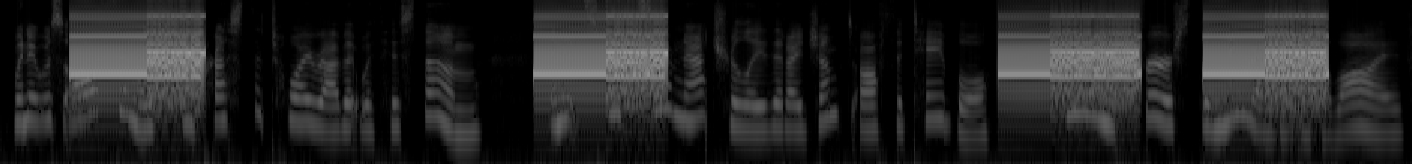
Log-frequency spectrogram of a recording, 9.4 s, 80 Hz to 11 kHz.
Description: Packet radio (AX.25, as in APRS), 1200 baud, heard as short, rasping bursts, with speech in English.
